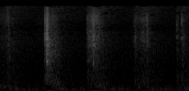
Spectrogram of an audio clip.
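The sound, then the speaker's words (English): A deck of cards being shuffled in four quick, crisp bursts about half a second apart, each a brief papery riffle, fairly quiet, with no voices. “Until we get this deck shuffled.”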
